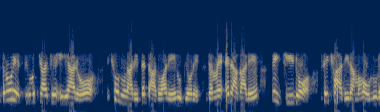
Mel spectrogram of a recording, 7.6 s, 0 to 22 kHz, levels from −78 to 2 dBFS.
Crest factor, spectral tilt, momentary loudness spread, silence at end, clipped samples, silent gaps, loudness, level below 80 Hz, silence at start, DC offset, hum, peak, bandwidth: 14 dB; -2.5 dB/octave; 6 LU; 0 s; under 0.1%; none; -19 LUFS; -68 dBFS; 0.05 s; under 0.1%; none; -6 dBFS; 6.8 kHz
